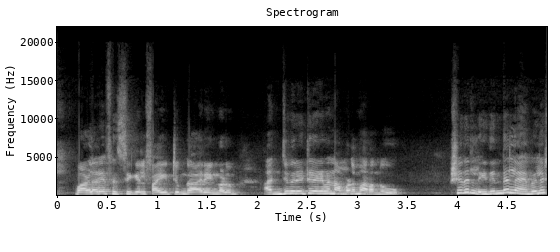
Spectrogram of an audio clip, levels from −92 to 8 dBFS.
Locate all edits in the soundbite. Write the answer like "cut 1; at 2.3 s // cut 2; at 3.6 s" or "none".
none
